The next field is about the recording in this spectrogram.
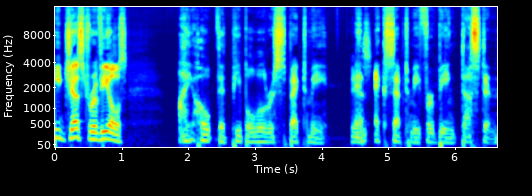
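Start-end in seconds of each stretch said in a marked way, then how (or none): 1.9-6.6 very low, very hushed, sad voice. Retelling what a man revealed while sitting there, in a quiet, sad voice. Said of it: "in the quiet, sad voice".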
